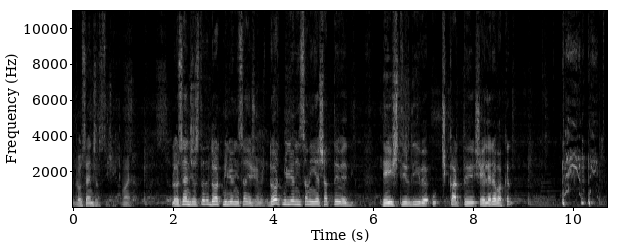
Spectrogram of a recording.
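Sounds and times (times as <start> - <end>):
speech: 0.0 - 1.4, 2.0 - 8.9
harsh coughs: 9.8 - 10.6.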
